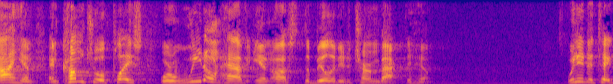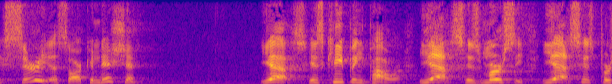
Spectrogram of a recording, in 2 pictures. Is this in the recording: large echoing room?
yes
